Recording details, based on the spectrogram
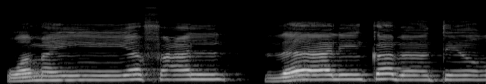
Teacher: ذال کو باریک ادا کریں گے ، ذال کے اوپر کھڑا زبر ایک اندام میں کھینچیں گے،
